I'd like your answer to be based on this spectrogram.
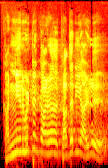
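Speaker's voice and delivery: high, slow mock urging of a preacher. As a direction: parody the preacher urging tears. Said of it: "பதில் வந்துரும்ன்றாங்க". (ஏளனமாக உயர்ந்த குரலில் போதகர் பாணி)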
